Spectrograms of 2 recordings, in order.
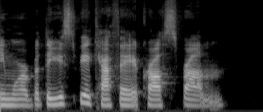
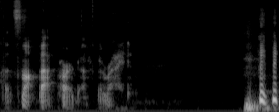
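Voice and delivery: whispered aside; breathy whispered afterthought; whispering; 9 dB quieter, much slower than usual. Real, not acted.

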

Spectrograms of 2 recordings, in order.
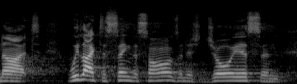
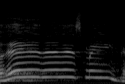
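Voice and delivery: Buddy the Elf; 5 dB quieter, much slower than usual. Retold or imitated. Elf excited in the department store, squealing high. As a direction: stretch it into a giddy high cry. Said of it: "he's getting real excited".

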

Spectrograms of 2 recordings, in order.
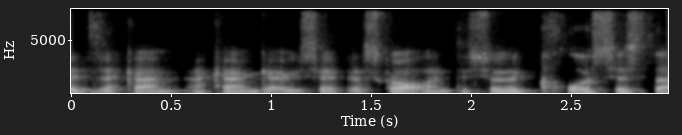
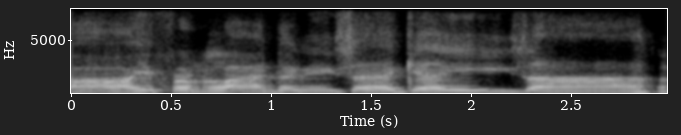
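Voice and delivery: high, drawn-out mock London accent; London geezer accent; 7 semitones higher, much slower than usual. Comic teasing a Londoner in the crowd, exaggerated London accent. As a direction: stretch it out as a mock Cockney geezer. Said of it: "oh, I'm from London".

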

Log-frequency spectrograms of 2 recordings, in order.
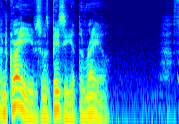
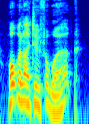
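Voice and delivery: put-on high, louder pleading question of a worried boy; plaintive; 8 semitones higher, 6 dB louder than usual. A narrator's reading. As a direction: ask it like a lost boy fearing for his job.

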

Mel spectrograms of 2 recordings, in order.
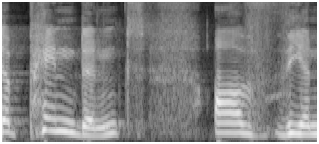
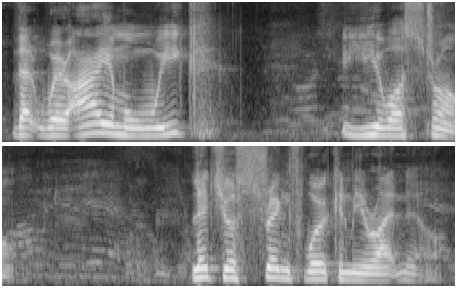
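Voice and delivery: earnest prayer; 7 semitones lower than usual. Acted. Leads a prayer.

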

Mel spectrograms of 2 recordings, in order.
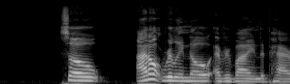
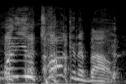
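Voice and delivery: baffled; 12 semitones higher, 5 dB louder than usual. Retold or imitated. Retold confusion with priest.

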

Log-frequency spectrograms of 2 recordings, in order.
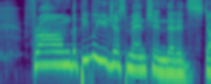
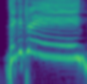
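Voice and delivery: sing-song high repeat; 14 semitones higher, slower than usual. Acted. Mock chant of the rule.

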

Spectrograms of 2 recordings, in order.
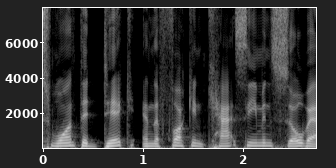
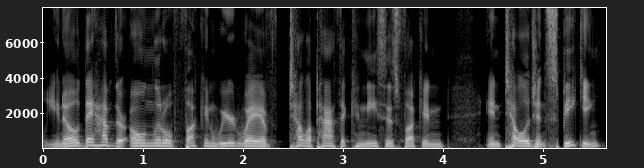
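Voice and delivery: normal talking voice

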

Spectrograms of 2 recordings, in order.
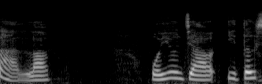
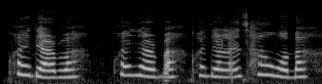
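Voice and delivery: higher-pitched voice of an eager partner; urgent pleading; 7 semitones higher than usual. A narrator's reading. Narrator voices the partner urging them on, urgent pleading.

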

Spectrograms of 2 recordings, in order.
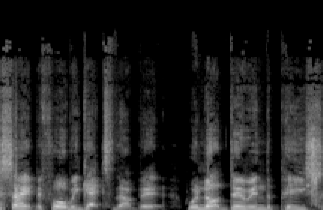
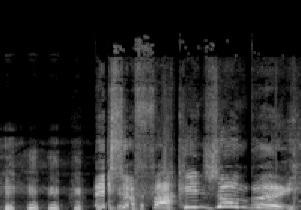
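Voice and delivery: slow, high mock shout through laughter; quoting Bricktop; 8 semitones higher, 3 dB louder, much slower than usual. Bricktop spotting a zombie, hammed-up laughing shout. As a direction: yell it like a panicked gangster, laughing. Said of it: "he's also got the best line".

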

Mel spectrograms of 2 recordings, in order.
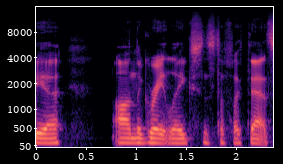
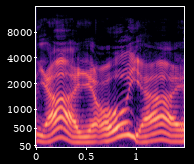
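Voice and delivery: Minnesota yeah; 2 semitones higher, 4 dB louder, much slower than usual. Retold or imitated. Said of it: "They just say "yeah" a lot".

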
